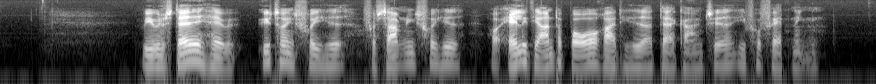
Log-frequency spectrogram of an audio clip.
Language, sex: Danish, male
